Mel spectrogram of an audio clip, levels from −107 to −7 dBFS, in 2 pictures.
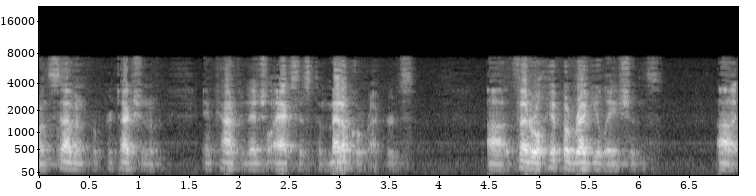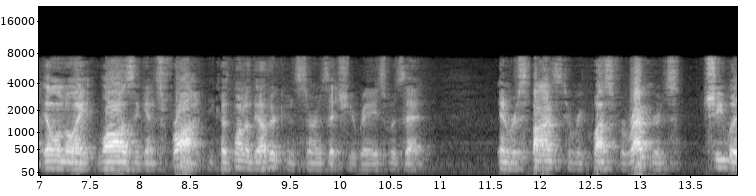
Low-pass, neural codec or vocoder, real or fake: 7.2 kHz; none; real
